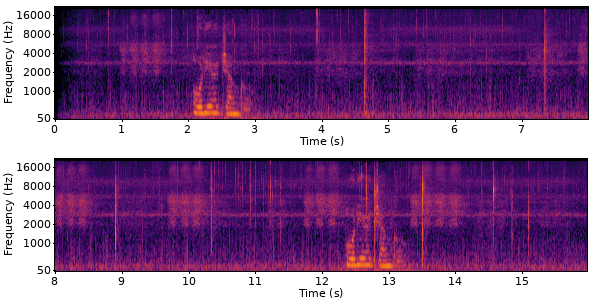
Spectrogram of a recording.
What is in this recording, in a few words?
campfire ambience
